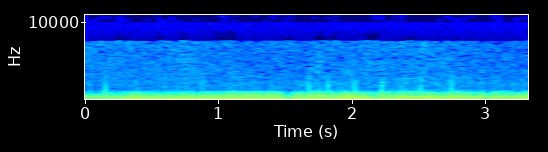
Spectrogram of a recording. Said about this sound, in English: Jumping into his own car, the Blue Beetle gave chase until out on the river road.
